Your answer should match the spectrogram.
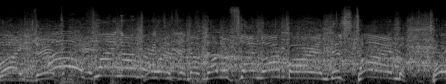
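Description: Several voices shouting over one another, the loud calls of cornermen at the cage side, with a few thuds as the fighters hit the mat and grapple.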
